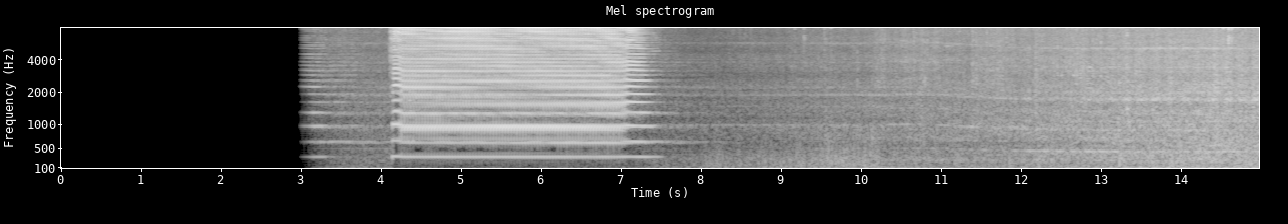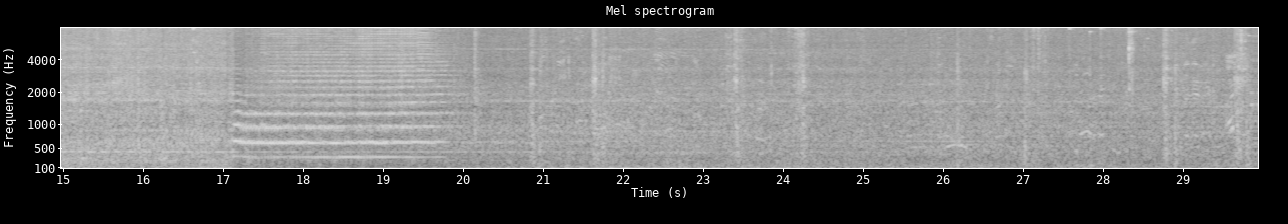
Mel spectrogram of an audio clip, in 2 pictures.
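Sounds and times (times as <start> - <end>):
locomotive horn blast: 3.0 - 8.0, 17.0 - 20.1
train wheels on rails: 4.1 - 29.9.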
